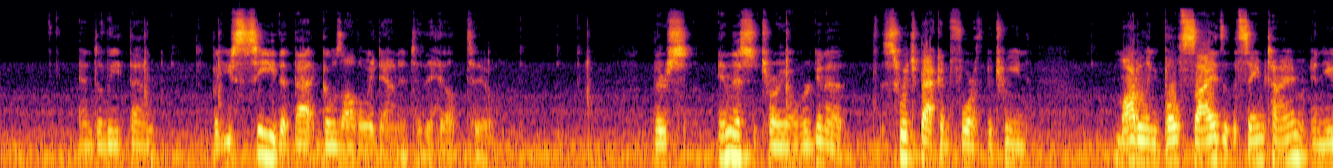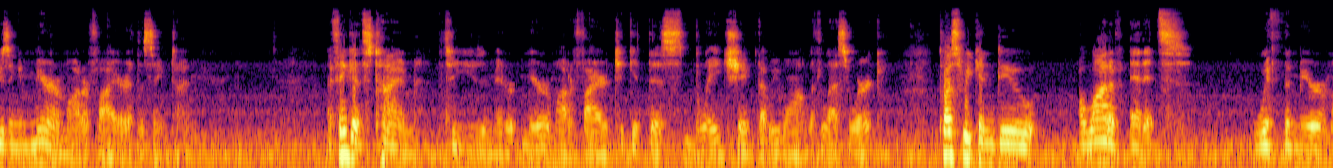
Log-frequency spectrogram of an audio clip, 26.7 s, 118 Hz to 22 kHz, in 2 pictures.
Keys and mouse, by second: 0.5 alt+shift+click, 1.7 alt+middle click, 4.8 alt+middle click, 6.5 middle click, 10.9 middle click, 16.9 middle click, 20.4 middle click.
